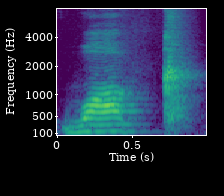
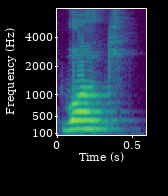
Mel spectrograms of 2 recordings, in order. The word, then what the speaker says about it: walk: bien wok donc c'est WAC ok donc et puis il faut que ça vienne de la poitrine tu vois c'est pas wok wok même si tu fais le cas à l'américaine wok non non regarde bien cette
